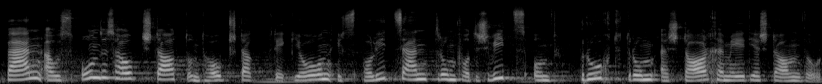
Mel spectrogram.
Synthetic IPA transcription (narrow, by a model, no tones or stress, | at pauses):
b̥æːɾnʔɑ̰ʊsb̥ʊndəshɔʊp̚tʃtɑtʊnthɔʊp̚tʃtɑtrɛɡ̥joːnɪʃspʰɔlit̚t͡sɛntɾʊmfɔd̥əʃʋit͡sʊnt | b̥ruːχtːɾʊməʃtɑɾχəmeːdiəʃtɑndɔ̰rt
